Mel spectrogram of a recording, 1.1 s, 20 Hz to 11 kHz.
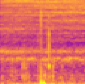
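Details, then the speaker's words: Old 10 hp snowblower engine pulled from trash, pressurized through the spark plug hole: steady airy hiss of air leaking past the exhaust valve and into the crankcase past rings; only about 40 psi compression. "if you can hear that hissing that's air leaking past the exhaust valve I'm pressurizing it through the spark plug hole and also"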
